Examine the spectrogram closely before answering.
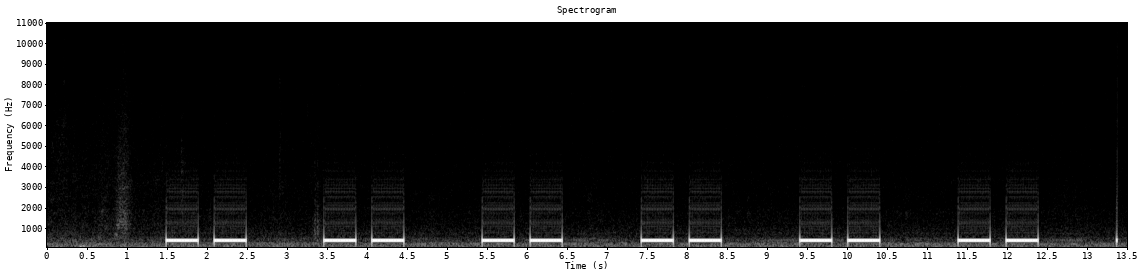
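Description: British telephone ringback tone: six double rings, one pair every two seconds, a steady two-note buzz in each burst. It is the signal that the called phone is ringing and nobody has answered yet.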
